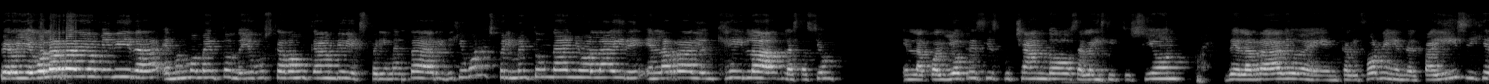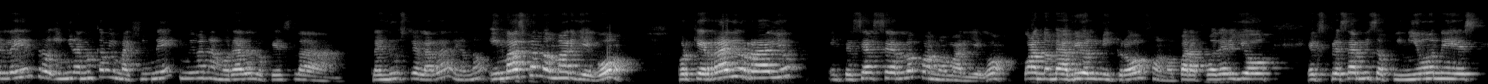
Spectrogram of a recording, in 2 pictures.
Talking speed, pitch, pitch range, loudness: 205 wpm, 270 Hz, 240-300 Hz, -22 LUFS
